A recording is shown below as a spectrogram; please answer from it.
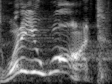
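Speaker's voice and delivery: a high, loud call up the stairs; yelling upstairs. Retold or imitated. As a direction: yell it up to the partner upstairs, slowly. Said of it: "you yell up from downstairs".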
